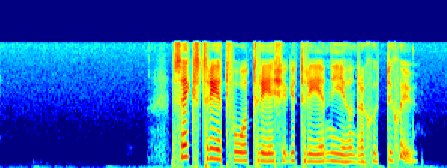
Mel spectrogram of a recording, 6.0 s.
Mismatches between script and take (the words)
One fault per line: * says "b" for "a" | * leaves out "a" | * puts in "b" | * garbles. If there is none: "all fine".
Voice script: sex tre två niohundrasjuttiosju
* puts in "tre tjugotre"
